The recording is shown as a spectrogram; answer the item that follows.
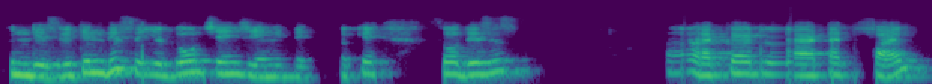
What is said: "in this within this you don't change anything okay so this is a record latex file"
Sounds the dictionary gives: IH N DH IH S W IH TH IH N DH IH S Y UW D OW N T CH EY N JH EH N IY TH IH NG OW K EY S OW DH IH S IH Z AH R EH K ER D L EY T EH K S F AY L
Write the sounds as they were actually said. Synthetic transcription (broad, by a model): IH N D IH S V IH T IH N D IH S Y UW D OW N T CH EY N JH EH N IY T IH NG OW K EY S OW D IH S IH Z R EH K ER D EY T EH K F AY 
